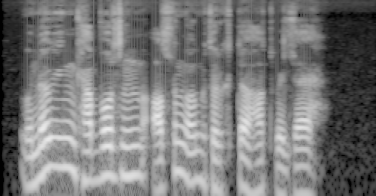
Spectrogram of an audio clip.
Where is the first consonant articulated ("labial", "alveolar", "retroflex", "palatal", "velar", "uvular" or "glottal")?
alveolar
